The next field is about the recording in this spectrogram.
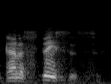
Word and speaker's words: anastasis: It is the word in the Greek which we would pronounce, not this way in the Greek, anastasis.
